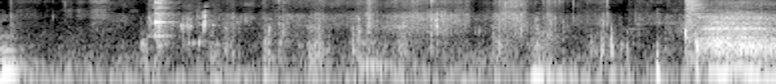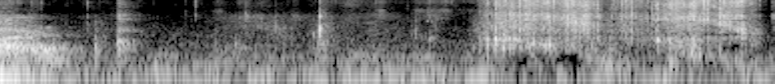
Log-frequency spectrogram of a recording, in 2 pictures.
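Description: Kimchi eaten with rice at a grandmother's home-style table at a small Korean shop, crunchy bites and chewing up close, mixed with clinks of cutlery and dishes and brief faint voices.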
